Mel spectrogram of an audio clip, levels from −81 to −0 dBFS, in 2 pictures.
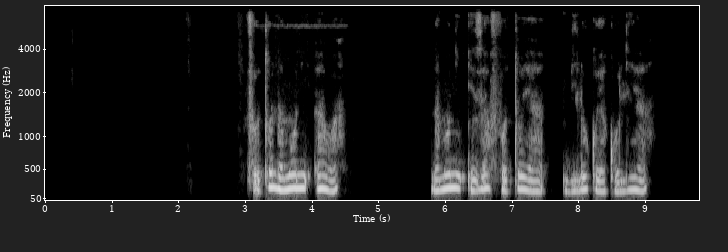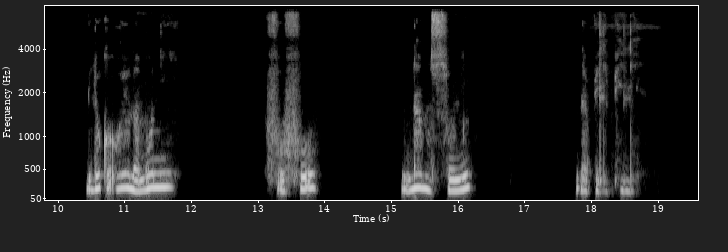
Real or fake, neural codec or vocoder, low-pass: real; none; 7.2 kHz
